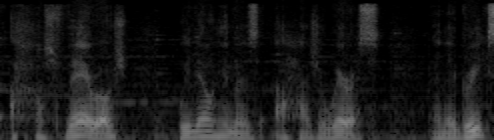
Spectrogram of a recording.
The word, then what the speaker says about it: Ahasuerus: Well, that was hard for the Jews to pronounce, so they said Ahashverosh. We know him as Ahasuerus.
